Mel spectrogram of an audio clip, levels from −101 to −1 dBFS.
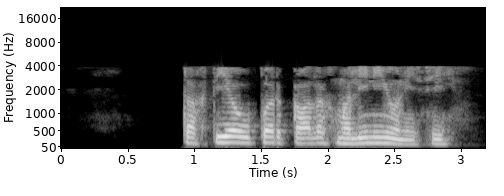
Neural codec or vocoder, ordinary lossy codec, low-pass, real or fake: none; AAC, 16 kbps; 7.2 kHz; real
